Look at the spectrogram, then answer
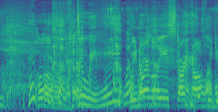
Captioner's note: sighs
